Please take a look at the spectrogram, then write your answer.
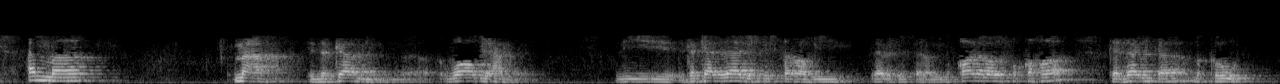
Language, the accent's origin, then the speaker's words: Arabic; Syria; يسموه عندنا في الشام الحطة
